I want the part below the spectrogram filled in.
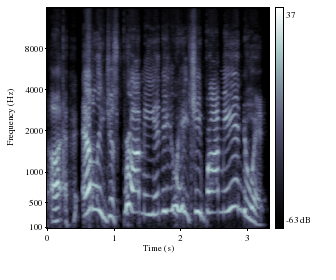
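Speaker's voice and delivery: very high, loud protest; mock wailing complaint. Acting out Alexis's loud complaint.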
